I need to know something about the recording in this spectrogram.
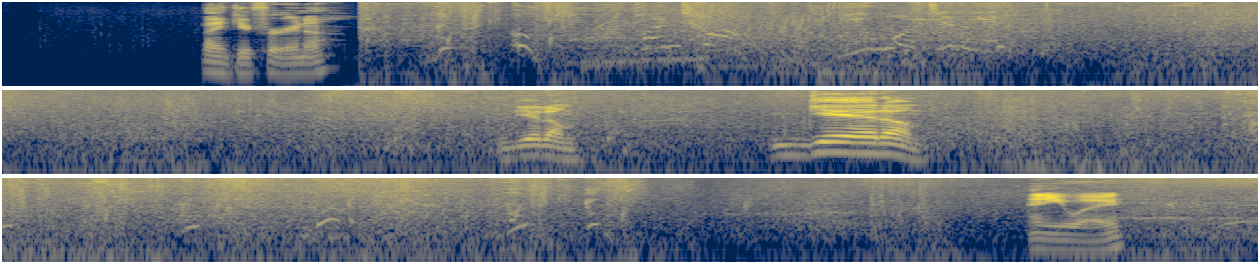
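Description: Magical blasts whoosh and crash during a fight.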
